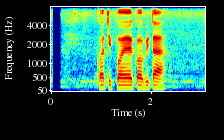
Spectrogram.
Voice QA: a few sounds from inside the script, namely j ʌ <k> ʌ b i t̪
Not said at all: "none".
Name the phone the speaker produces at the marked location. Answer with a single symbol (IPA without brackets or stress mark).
k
